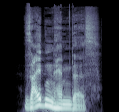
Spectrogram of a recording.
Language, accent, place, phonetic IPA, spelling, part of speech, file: German, Germany, Berlin, [ˈzaɪ̯dn̩ˌhɛmdəs], Seidenhemdes, noun, De-Seidenhemdes.ogg
- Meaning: genitive singular of Seidenhemd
